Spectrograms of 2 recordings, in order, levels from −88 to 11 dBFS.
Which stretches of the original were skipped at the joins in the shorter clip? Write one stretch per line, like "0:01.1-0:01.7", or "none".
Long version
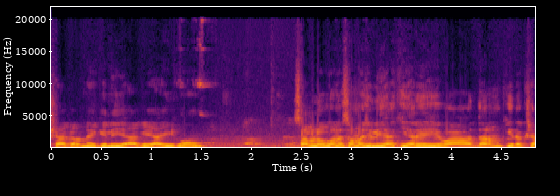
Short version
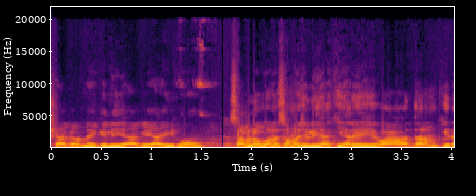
0:01.6-0:02.3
